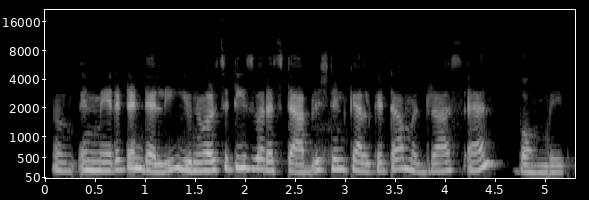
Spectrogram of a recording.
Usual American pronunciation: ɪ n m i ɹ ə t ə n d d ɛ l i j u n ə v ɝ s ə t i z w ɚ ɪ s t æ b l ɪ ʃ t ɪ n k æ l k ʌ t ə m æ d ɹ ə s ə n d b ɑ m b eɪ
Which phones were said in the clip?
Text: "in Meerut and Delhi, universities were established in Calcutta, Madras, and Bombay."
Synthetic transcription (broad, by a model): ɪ n m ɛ ɹ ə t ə n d d ɛ l i j u n ə v ɝ s ə t i z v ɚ ɪ s t æ b l ɪ ʃ t ɪ n k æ l k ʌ t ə m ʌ d ɹ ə s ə n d b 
